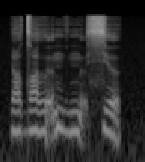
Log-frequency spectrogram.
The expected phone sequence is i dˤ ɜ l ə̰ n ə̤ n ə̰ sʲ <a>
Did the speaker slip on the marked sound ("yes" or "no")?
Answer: yes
